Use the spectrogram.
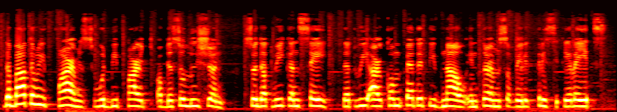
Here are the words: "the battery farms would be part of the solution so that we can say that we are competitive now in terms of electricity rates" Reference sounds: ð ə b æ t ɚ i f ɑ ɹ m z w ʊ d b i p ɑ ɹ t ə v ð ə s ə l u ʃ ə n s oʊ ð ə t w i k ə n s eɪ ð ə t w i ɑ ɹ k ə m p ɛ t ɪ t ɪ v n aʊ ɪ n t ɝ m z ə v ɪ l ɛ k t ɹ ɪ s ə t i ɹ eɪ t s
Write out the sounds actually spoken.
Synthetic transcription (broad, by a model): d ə b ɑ t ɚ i f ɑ ɹ m s w ʊ d b i p ɑ ɹ t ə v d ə s ə l u ʃ ə n s oʊ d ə t w i k ə n s eɪ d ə t w i ɑ ɹ k ə m p ɛ t ɪ t ɪ v n aʊ ɪ n t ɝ m s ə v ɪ l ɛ k t ɹ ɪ s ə t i ɹ eɪ t s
